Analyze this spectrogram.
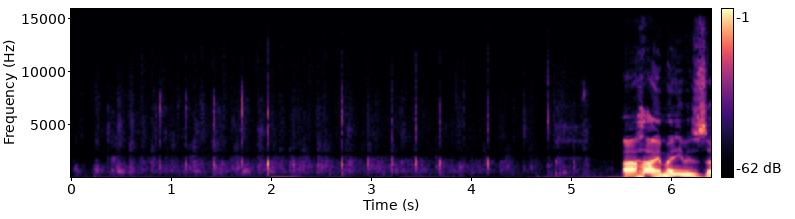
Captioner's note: applause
